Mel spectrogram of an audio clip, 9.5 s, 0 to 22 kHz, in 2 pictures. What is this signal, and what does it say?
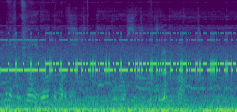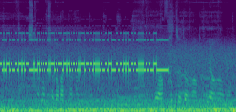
RTTY (50 baud, 450 Hz shift), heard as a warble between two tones, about 1900 Hz centre, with the noise inside a car. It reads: CELLE-CI EST EXPOSEE AU MUSEE DE RUMILLY.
